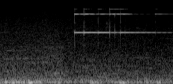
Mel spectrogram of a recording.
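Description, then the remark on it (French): A storyteller's small hand bell is struck once and its high, clear tone rings on steadily until the end, sounding fairly soft over a low background rumble, with no one speaking. “C'est ma cloche qui choisit les histoires que je vais raconter. Si le son me plaît, je sais que l'histoire va me plaire.”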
